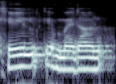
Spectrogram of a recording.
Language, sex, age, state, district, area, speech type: Maithili, male, 60+, Bihar, Madhubani, urban, spontaneous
